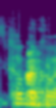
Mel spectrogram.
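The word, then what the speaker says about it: Cockacoeske: Also, and please correct me if I mispronounce this, but Kakakuska. I'm sorry, did I pronounce that correctly? It's pretty close. It's Coca-Cola.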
